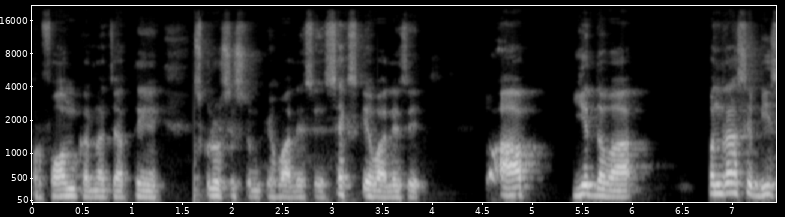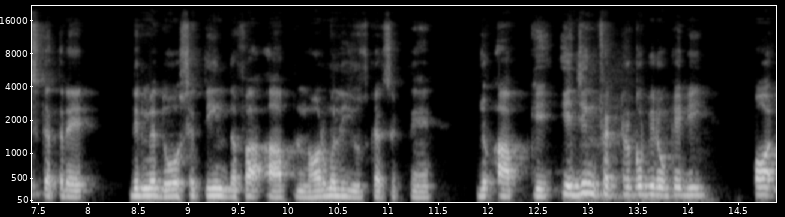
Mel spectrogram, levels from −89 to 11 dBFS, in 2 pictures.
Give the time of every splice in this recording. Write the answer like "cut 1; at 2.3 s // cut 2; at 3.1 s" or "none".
cut 1; at 1.6 s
